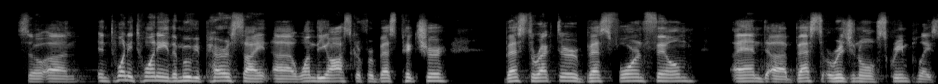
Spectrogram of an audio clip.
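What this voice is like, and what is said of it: Hoarse, worn-out voice. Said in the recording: “I was at a wedding, so that's why my voice is gone.”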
